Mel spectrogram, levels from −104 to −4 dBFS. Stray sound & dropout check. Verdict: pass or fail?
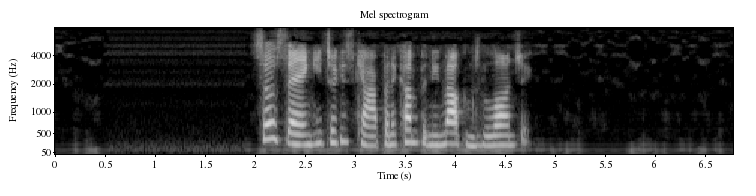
pass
